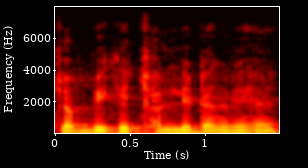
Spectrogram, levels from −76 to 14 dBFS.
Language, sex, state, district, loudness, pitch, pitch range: Hindi, male, Uttar Pradesh, Shamli, -17 LUFS, 95 Hz, 90-100 Hz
